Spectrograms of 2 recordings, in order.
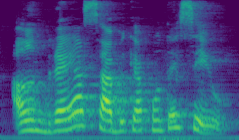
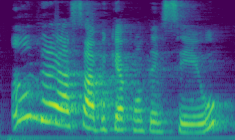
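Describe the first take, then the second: First: It is a statement, falling at the end. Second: It is a question, rising at the end.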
